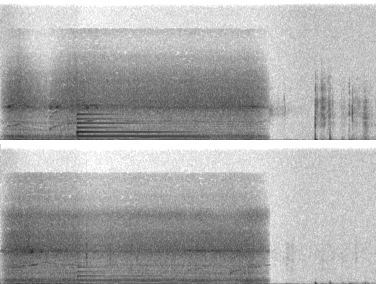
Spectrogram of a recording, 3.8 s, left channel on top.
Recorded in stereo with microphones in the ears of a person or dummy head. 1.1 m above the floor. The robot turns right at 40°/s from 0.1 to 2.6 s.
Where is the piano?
55° left; by 2.0 s 100° left.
